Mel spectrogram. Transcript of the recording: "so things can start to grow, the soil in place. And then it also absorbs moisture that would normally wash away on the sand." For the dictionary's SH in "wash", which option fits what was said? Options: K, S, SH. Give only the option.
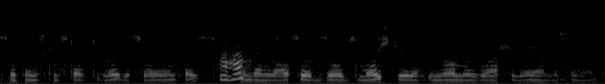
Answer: SH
